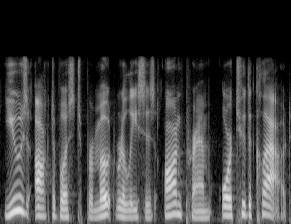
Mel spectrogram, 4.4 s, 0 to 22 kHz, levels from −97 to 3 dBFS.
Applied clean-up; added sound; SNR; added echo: none; none; none; none.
